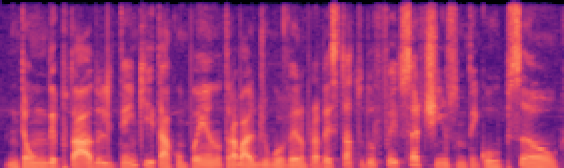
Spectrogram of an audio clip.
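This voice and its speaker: A man's voice: medium pitch, steady tone, racing, darkish tone. A man, a state deputy talking as a podcast guest, explaining in an earnest, conversational way with many fillers and restarts.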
